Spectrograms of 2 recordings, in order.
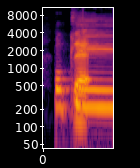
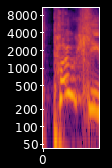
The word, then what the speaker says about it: Pocky: Pocky it's an Asian, it's an Asian treat. Okay. It's a stick. It's just like stick. With the chocolate. It's pokey, man. No, it's pocky. No, bocky is proper pronunciation.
